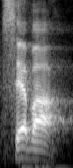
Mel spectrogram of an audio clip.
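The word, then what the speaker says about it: סְבָא: 그러니까 정확하게 발음은 앞에 거는 세바, 뒤에 거는 쉐바. 다 같이 세바, 쉐바. 예, 그렇게 발음해야 돼요.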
